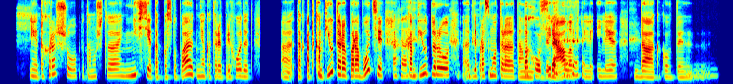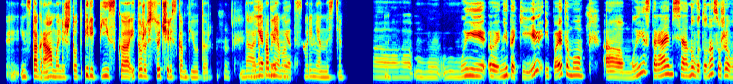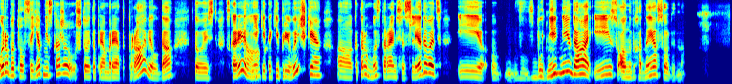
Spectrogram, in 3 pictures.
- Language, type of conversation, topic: Russian, podcast, Что для тебя значит цифровой детокс и как ты его проводишь?
- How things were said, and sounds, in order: chuckle; laugh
